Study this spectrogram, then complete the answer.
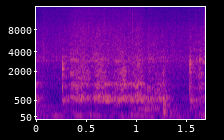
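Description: Garlic and ginger frying in a pan, producing a soft continuous sizzle with three distinct scraping stirs of a utensil spaced across the moment, close and clear without any voice.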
